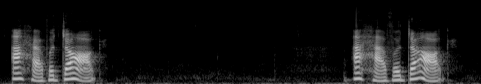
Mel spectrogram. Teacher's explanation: 가지고 있다라는 걸 이제 강조하면서 I have a dog 이렇게 말할 때에 강조되기 때문에 have 이렇게 에 소리 들어가는 have로 발음을 하는 문장입니다. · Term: strong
